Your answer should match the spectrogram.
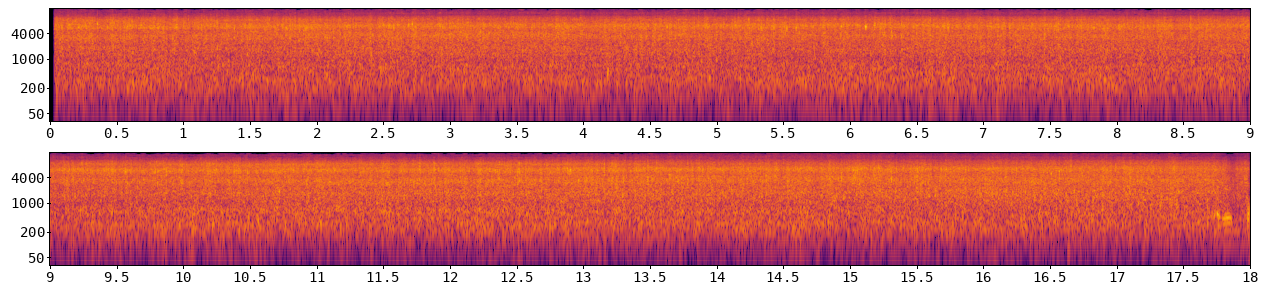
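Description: Dense school of common carp spawning in shallow water, thrashing at the surface: a continuous mass of splashing and churning water.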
